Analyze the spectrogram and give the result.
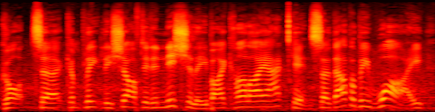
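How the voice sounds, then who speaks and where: A man working as a motorsport commentator, calling a live kart race in animated play-by-play. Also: sits high, moderate pace. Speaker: motorsport commentator, lead caller. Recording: loud engine and track noise behind.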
